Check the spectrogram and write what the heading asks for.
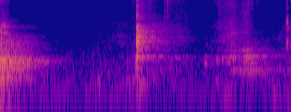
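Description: A single short knock about a second in, dying away quickly: a stainless steel gastronorm baking tray being handled and knocking against the counter.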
